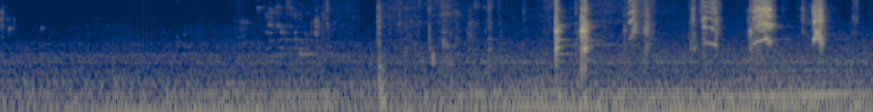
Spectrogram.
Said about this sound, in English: Excuse me. Yeah, I think, get my water going here.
